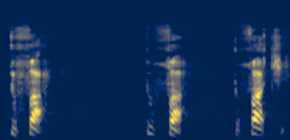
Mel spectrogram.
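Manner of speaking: tufa, tufa, tufachi loud, the first vowel barely there after T; vowel after consonant. Shown as a demonstration. Teacher gives examples with T, loud spaced-out tufa, tufa, tufachi. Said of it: "pronuncia este sonido".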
